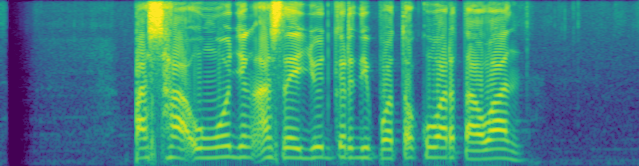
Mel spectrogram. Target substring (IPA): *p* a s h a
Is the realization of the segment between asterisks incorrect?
no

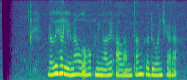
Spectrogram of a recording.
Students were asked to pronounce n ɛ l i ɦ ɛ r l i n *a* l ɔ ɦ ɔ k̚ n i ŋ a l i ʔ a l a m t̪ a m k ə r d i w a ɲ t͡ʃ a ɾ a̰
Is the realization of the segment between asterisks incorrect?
no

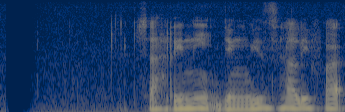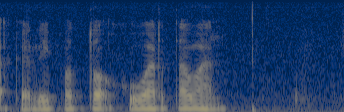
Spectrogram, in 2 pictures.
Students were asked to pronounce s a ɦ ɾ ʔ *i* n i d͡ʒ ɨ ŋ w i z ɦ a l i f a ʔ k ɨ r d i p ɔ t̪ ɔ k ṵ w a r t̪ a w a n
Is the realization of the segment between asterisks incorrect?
no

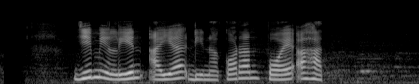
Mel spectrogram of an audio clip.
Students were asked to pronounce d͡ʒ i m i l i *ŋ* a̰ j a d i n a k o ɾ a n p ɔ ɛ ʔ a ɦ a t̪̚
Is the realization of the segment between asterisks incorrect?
yes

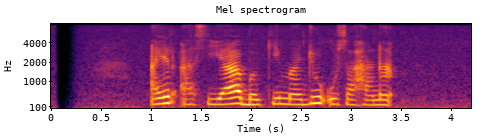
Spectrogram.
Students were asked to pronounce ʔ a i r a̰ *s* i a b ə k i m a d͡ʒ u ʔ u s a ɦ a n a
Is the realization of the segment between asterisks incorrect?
no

